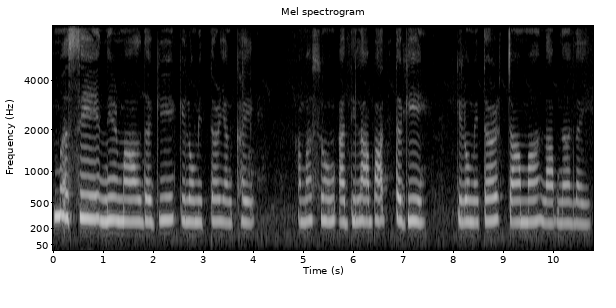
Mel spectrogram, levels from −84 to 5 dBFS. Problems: none marked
